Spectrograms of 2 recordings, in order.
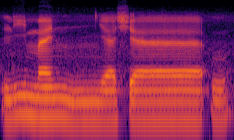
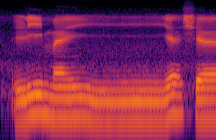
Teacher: Mim baris atas ni terus masuk pada huruf ya tanpa membunyikan huruf nun mati ini. Dan kita baca dengan dengung. · Cara bacaan yang betul, kita masukkan bunyi nun mati pada huruf ya. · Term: idgham bi gunnah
